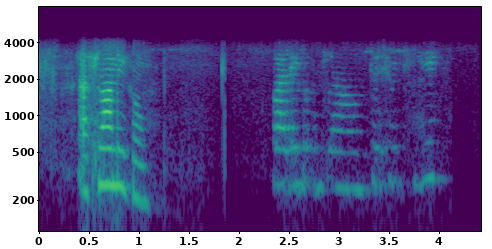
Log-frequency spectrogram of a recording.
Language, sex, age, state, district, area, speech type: Kashmiri, female, 18-30, Jammu and Kashmir, Baramulla, rural, conversation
